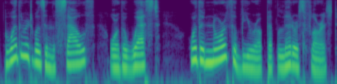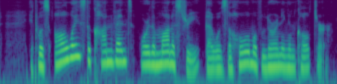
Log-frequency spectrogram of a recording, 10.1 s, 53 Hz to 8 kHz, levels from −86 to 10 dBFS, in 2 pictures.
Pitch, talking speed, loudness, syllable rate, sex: 170 Hz, 200 wpm, -19 LUFS, 5.5 syllables/s, female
